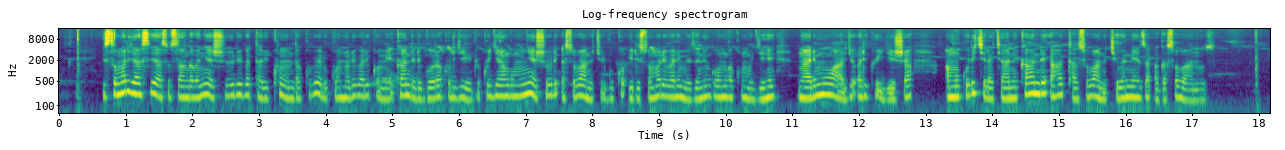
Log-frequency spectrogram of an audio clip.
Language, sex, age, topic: Kinyarwanda, female, 25-35, education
